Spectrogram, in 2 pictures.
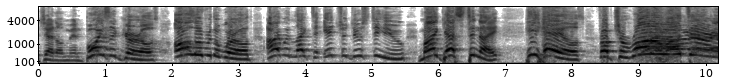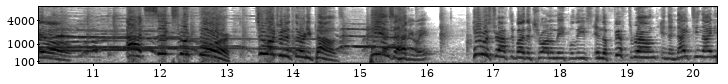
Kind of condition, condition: setting, busy venue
